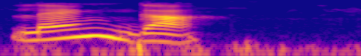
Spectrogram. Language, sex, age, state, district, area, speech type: Santali, female, 18-30, West Bengal, Bankura, rural, read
